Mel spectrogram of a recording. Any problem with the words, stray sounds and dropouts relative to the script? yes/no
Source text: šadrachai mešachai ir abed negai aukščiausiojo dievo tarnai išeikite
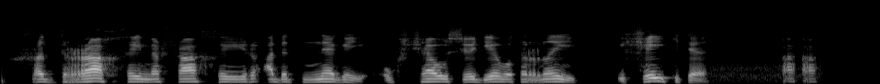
yes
